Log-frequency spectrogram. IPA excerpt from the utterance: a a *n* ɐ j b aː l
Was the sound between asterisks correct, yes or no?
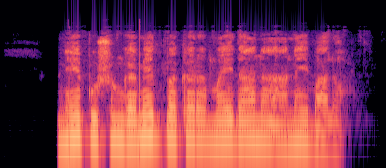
yes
